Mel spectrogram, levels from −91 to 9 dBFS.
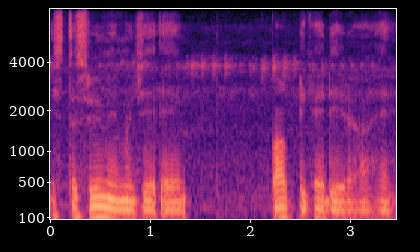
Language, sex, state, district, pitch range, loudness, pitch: Hindi, male, Arunachal Pradesh, Lower Dibang Valley, 85-100 Hz, -15 LUFS, 90 Hz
